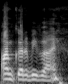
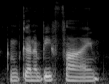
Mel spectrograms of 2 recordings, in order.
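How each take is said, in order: First: It is said in a panicky, trembling voice. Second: It is said in a calm, confident voice.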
